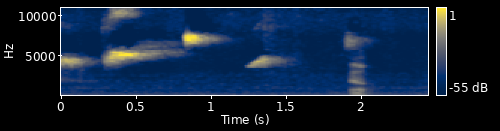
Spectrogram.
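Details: A male green-backed twinspot sings in a home aviary flight cage in mid-afternoon, giving a few thin, very high whistled notes, some sliding upward, over a low background hum and one short knock.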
